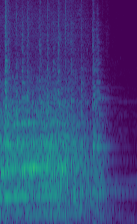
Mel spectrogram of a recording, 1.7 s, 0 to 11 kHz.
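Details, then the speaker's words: Old starter of a 1963 Ford Galaxie 500 (long-shaft bendix type), fed 12 volts directly at its terminal with the rusty solenoid bypassed. A short free-spinning whine with no bendix clunk: the bendix drive is not engaging. "listen to it it's pushing but you don't hear the bendex moving you don't hear anything with the bendex popping off of it which it should be doing"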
